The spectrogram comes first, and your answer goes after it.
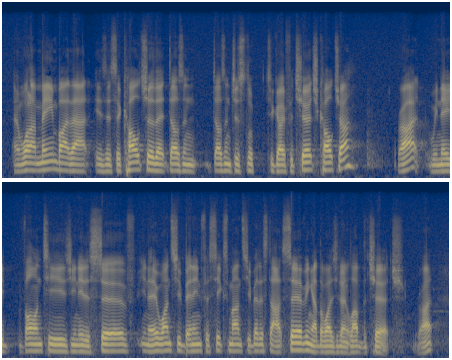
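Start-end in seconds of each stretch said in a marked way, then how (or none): none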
